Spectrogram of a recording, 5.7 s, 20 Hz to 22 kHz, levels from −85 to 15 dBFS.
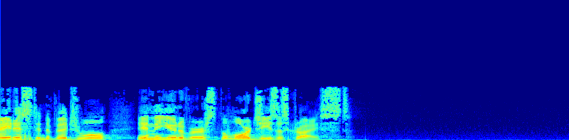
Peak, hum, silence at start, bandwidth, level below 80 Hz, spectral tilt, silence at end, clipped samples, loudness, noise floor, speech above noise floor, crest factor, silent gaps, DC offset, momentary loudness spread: -2 dBFS; none; 0 s; 8.8 kHz; -46 dBFS; -3.5 dB/octave; 2.2 s; under 0.1%; -19 LUFS; -67 dBFS; 48 dB; 20 dB; none; under 0.1%; 11 LU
